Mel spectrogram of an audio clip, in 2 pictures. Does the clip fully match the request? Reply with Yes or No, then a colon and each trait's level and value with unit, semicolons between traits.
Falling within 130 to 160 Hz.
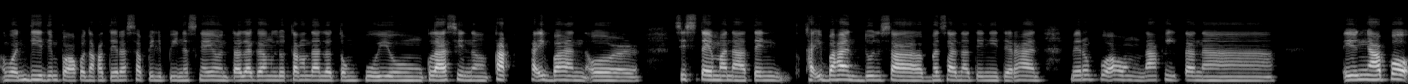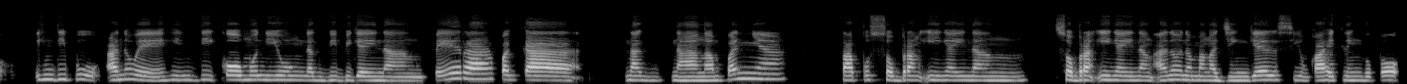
No: high, 195 Hz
